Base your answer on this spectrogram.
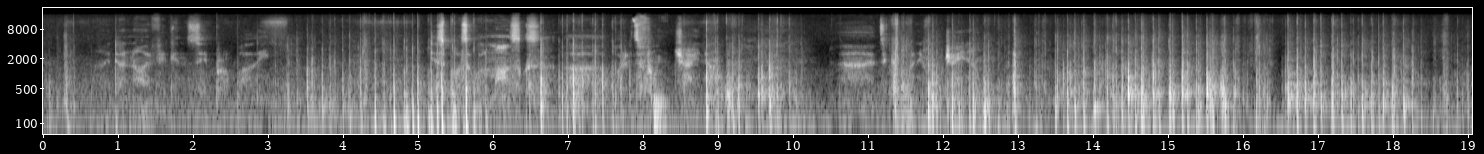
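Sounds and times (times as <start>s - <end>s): soft whispering: 0.7s - 3.4s, 5.0s - 13.1s.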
